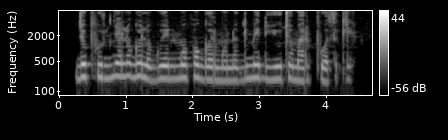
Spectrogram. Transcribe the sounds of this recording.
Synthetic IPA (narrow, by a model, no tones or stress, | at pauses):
d͡ʒopʰuɾɲalɔɡoloɡwenmɔpɔɡɔrmɔndoɡɪmɛdjutomarpwot̪ɡɪ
